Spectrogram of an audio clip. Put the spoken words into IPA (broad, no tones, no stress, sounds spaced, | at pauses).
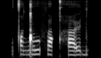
tˤ ʏ ŋ͡ǃ u f œ qʰ ø d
